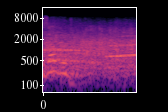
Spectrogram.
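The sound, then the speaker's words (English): A large crowd boos and laughs in a loud, sustained roar of overlapping voices, with a few drawn-out tones rising above the steady wash of noise for the whole stretch. The audience is reacting to a speaker's claim that Iran has no homosexuals. “You can hear, you know, there's booing and laughter.”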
